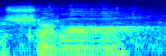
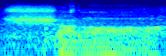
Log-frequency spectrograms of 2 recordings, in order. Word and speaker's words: shallot: could call it a shala. I was watching this British guy and he's like shalah. I was like, "Okay, that's whatever. Whatever, dude." Cuz it's probably the French pronunciation.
